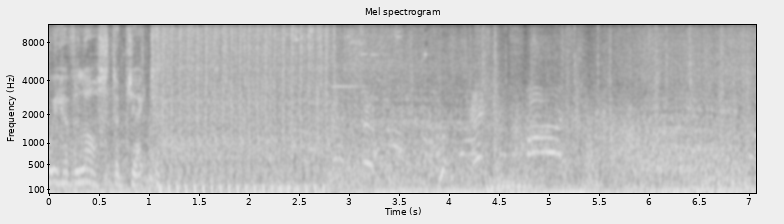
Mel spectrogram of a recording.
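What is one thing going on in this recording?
A machine gun fires rapid bursts.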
